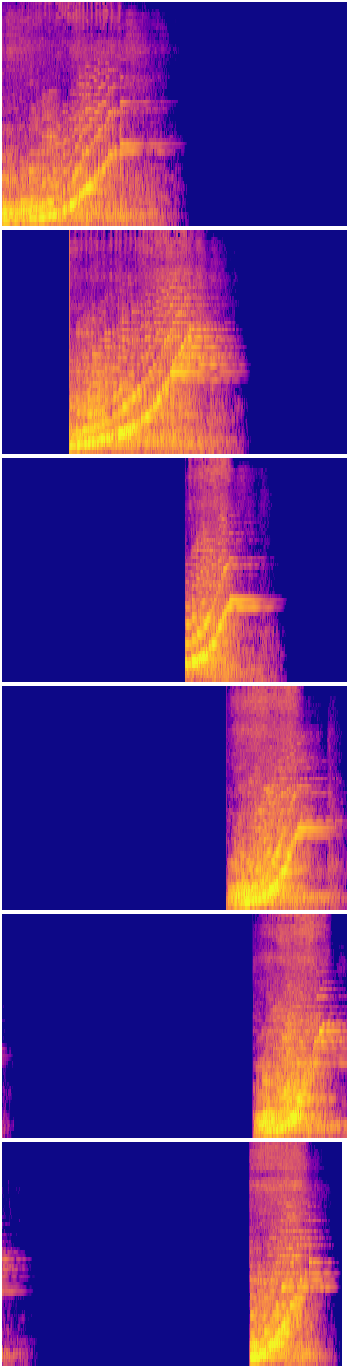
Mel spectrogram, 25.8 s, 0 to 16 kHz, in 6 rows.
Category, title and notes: Music > Solo instrument
MUSCKeyd-Samsung Galaxy Smartphone, CU Grand Piano, Gliss Up, X6 Nicholas Judy TDC
A grand piano gliss up. Six times. Recorded at The Arc.
grand-piano, gliss, up, Phone-recording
